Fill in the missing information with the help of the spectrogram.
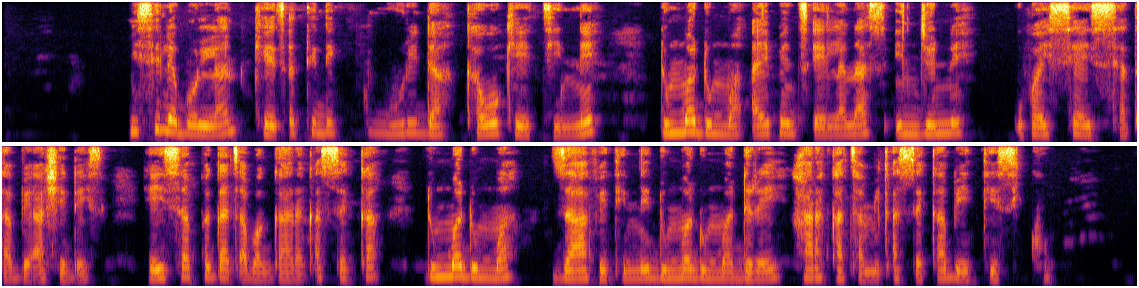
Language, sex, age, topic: Gamo, female, 18-24, government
